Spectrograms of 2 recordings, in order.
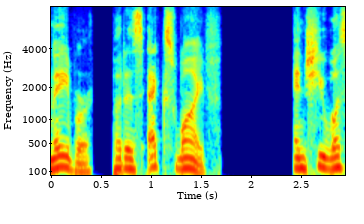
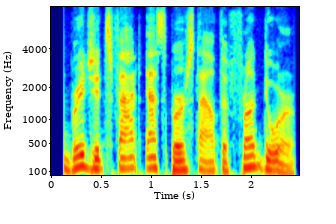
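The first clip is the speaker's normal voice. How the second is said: ordinary delivery, nothing marked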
